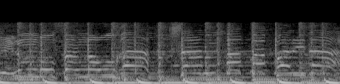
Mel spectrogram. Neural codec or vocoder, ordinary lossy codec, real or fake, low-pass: none; none; real; 7.2 kHz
